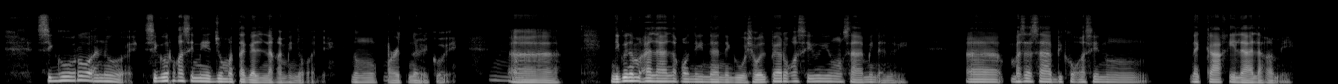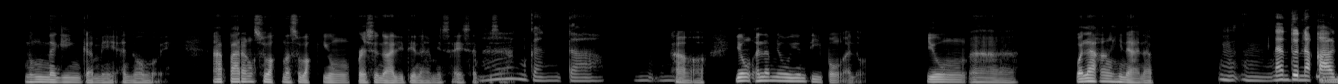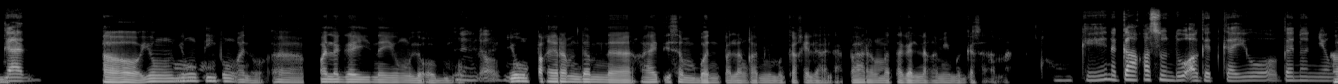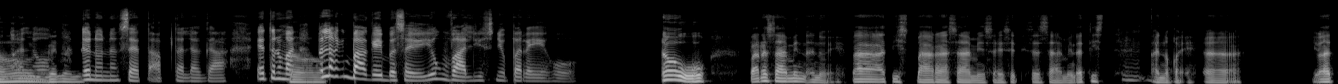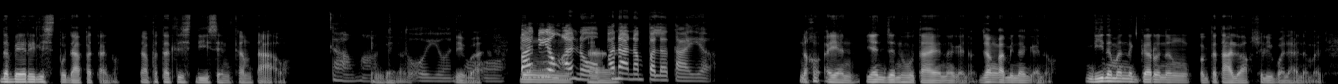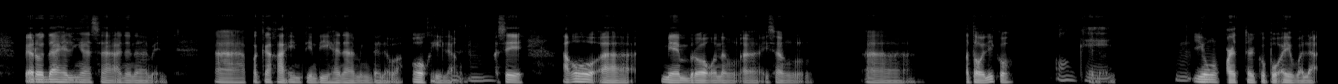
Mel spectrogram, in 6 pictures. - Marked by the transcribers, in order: laugh
- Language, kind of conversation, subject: Filipino, podcast, Paano mo pinipili ang taong makakasama mo habang buhay?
